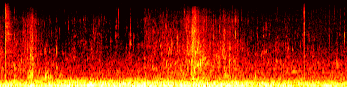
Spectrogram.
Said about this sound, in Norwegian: så de må ro. Men båten har ikke åregafler, så den er nesten umulig å manøvrere.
